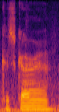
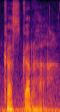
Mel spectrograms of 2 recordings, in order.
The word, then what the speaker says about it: cascara: Yes, most Americans pronounce it Cascara. Spanish it's Cascara.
